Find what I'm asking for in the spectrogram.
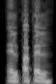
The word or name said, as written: el papel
